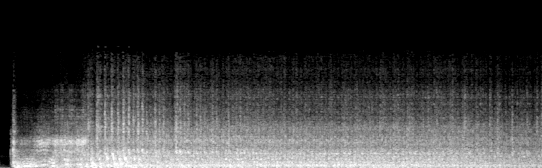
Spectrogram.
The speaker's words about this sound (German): Hier auf der Herreninsel erreicht mich wieder das gewohnte Geräusch von Motoren und Kraftfahrzeugen. Die Herreninsel ist zwar eigentlich unbewohnt, dafür aber umso geschäftiger. Hier wird Forst- und Landwirtschaft betrieben.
